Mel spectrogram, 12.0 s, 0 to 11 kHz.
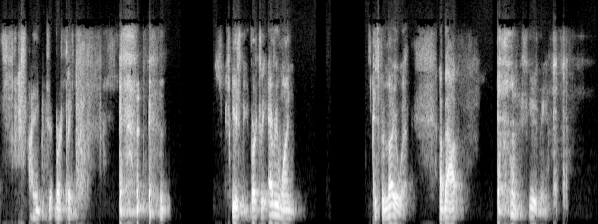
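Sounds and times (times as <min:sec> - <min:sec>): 
speech: 0:00.6 - 0:01.8, 0:03.2 - 0:03.4, 0:04.6 - 0:06.0, 0:07.4 - 0:09.3, 0:10.2 - 0:11.2
person clearing throat in rough raspy bursts: 0:02.3 - 0:03.4, 0:10.0 - 0:11.4.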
